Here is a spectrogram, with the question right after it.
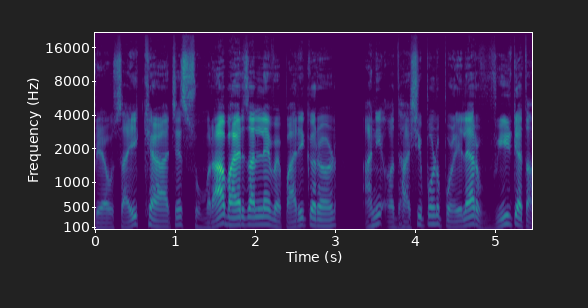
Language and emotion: Goan Konkani, disgusted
